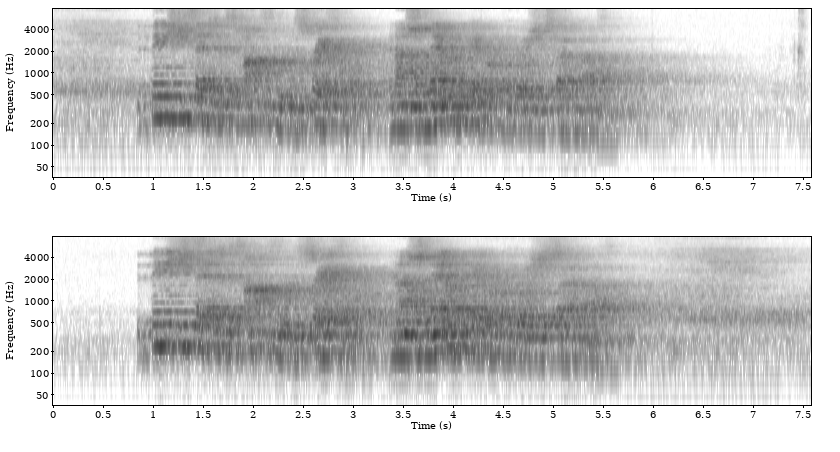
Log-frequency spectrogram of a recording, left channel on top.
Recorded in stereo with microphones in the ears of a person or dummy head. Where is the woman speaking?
15° left (ahead or behind), 4 m; by 5.5 s 60° left (ahead or behind), 9 m.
